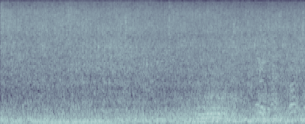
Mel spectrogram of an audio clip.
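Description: A fixed-wing aircraft takes off from a hard runway, making a broad continuous roar that stays loud and steady throughout, rumbling at the low end with a faint rise near the middle.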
